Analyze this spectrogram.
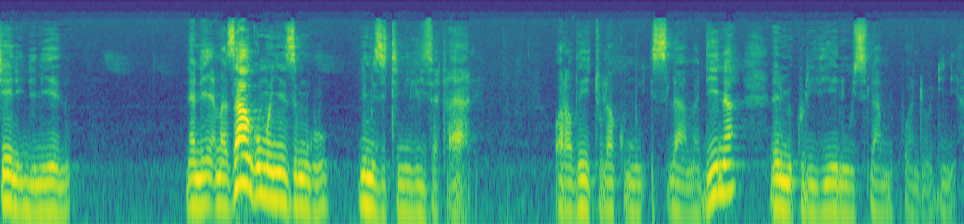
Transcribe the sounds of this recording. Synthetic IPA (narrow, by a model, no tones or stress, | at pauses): ɛniɗinijɛnu | nanɛamazaŋɡumwɛɲɛzimuɡu | nimɛzitimilizatʰa̰ja̰ɾiwʔa̰ɾɑðitulakumulislamadina | nanimɛkuɾiðiɛniwislamukuwandiɔɗinia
